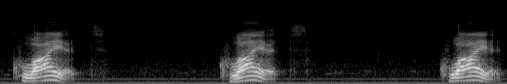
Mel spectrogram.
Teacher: there's a jump up at qui and a jump down at ut.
